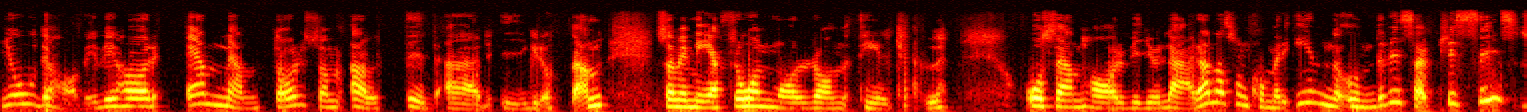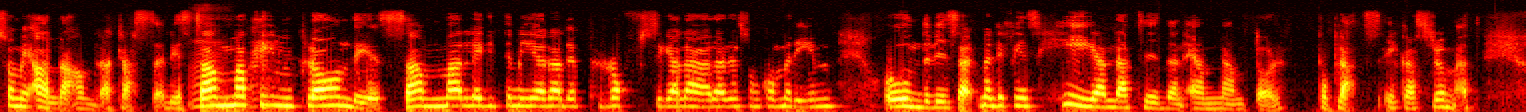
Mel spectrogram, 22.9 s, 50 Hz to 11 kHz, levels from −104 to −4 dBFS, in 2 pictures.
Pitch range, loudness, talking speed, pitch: 180-240 Hz, -27 LUFS, 165 wpm, 220 Hz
